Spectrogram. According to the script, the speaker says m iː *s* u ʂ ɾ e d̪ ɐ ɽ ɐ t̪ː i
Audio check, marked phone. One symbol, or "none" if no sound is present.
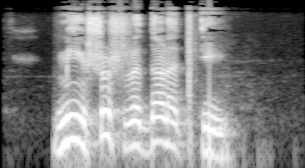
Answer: ʂ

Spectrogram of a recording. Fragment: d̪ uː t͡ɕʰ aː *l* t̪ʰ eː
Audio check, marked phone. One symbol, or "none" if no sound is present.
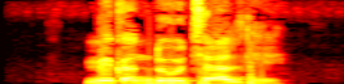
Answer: l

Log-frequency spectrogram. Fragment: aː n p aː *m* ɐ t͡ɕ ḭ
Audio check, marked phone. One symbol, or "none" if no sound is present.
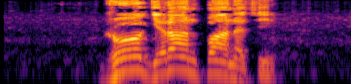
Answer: n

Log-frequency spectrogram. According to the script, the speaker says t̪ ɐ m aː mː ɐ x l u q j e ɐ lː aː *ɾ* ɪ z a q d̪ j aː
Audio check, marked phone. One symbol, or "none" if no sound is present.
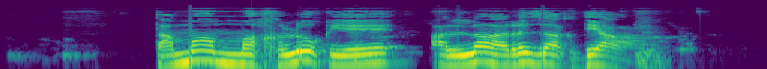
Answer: ɾ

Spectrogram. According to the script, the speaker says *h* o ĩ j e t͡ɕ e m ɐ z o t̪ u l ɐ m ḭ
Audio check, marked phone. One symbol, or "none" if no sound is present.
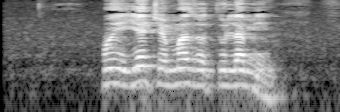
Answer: h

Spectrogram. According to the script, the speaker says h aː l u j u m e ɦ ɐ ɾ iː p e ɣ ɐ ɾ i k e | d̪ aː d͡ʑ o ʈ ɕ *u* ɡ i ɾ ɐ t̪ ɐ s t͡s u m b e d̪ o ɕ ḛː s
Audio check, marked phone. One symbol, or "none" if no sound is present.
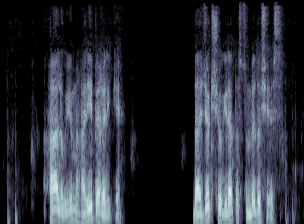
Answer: o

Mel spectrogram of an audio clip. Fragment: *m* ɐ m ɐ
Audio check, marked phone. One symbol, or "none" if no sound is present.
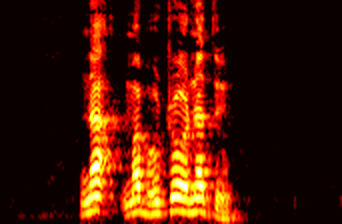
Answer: n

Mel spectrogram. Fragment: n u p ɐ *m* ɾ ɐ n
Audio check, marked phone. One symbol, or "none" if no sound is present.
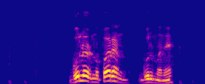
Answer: none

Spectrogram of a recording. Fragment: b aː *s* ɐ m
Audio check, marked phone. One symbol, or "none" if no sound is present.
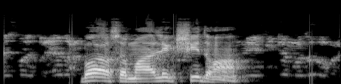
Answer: s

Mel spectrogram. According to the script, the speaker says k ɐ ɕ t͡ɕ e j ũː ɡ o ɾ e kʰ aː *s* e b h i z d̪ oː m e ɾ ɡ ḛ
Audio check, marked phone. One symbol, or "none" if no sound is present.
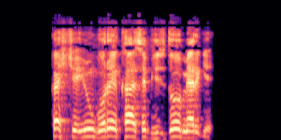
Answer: s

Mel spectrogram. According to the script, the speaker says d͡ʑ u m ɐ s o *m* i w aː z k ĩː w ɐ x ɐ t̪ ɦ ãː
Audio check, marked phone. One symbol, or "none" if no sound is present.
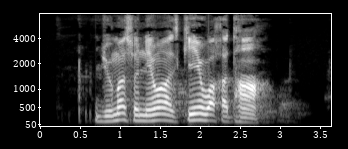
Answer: n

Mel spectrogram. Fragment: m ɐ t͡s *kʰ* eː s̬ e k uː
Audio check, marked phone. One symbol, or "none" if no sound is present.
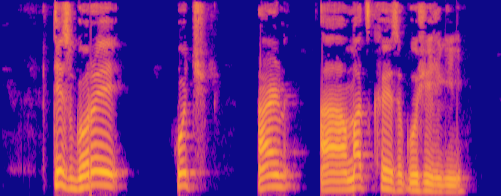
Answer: kʰ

